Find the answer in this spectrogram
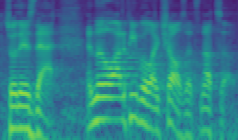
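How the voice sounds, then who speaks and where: Someone talks at a very fast pace with an American accent. Noticeable background noise and audible room echo surround the voice. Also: man. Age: 40s. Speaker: podcast host, real estate investor. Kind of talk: casual chat.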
